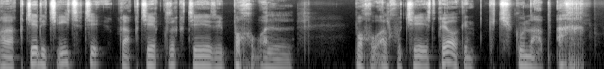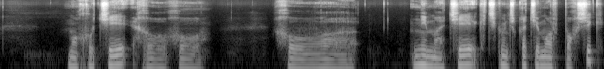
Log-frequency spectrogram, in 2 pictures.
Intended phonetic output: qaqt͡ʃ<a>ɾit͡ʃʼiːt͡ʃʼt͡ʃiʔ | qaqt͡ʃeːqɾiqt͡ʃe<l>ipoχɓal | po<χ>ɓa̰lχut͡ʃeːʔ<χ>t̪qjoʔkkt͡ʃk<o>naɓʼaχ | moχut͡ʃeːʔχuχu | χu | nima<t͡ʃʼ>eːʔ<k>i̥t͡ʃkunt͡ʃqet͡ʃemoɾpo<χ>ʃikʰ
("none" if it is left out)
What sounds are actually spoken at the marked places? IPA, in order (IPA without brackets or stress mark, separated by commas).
e, ɾ, χ, ʃ, u, t͡ʃ, k, χ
